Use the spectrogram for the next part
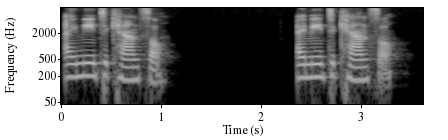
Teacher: I'm not pushing out that D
